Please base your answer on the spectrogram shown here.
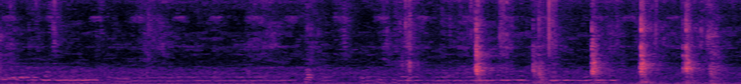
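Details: Backyard hens make low, drawn-out tonal calls repeated several times over a steady low hum, with sharp clicks and pecking taps scattered through.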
